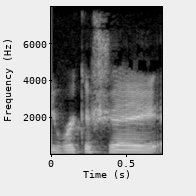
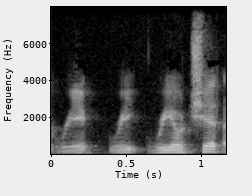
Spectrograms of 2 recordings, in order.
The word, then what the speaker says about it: Ricochet: Yeah, you had Peter becoming the Hornet, Prodigy, Ricochet, and which back when I was a kid, I called it Riochit, I think is how I was pronouncing it.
